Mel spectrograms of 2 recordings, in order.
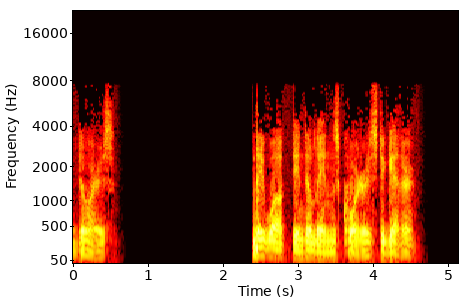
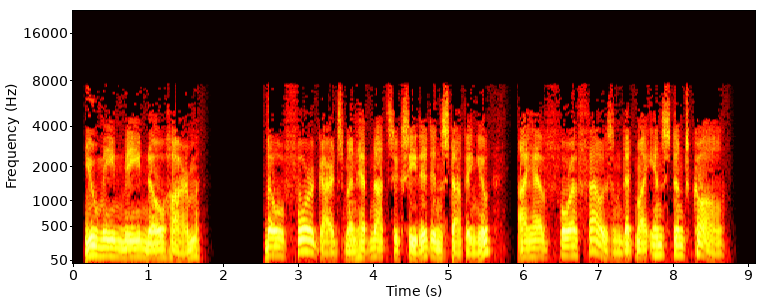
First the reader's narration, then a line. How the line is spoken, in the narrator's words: He said calmly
